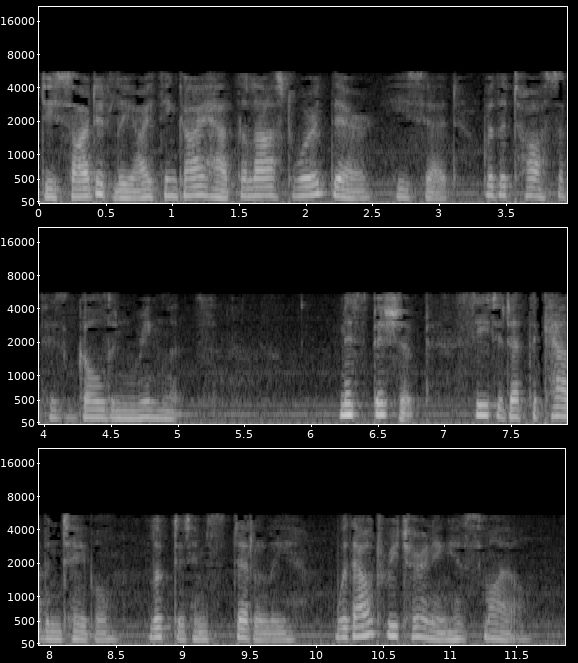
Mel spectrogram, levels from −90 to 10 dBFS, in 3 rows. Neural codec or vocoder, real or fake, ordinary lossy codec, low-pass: none; real; MP3, 24 kbps; 5.4 kHz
